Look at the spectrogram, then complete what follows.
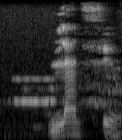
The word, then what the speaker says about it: landfill: The first one, landfill.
